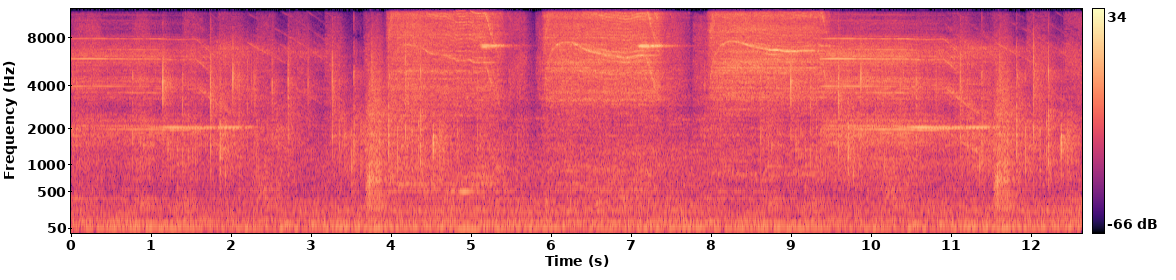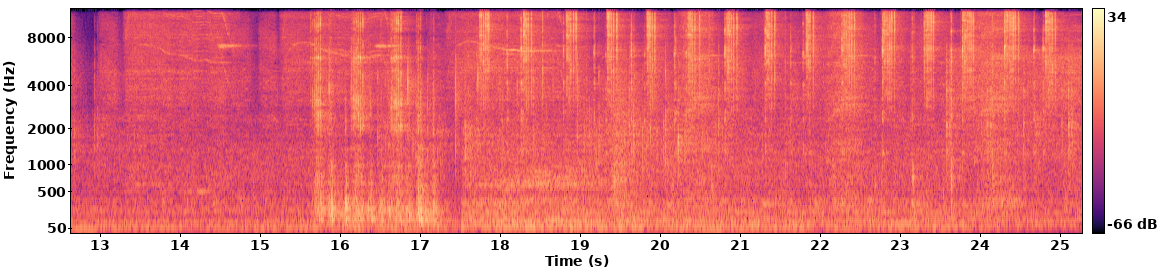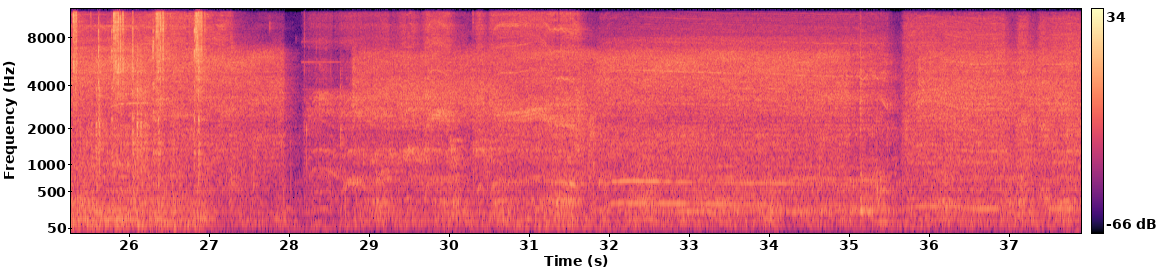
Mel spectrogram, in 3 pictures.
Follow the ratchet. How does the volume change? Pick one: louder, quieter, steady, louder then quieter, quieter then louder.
quieter.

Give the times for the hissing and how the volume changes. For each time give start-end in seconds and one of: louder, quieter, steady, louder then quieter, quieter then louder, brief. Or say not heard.
0.0-37.8 steady.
